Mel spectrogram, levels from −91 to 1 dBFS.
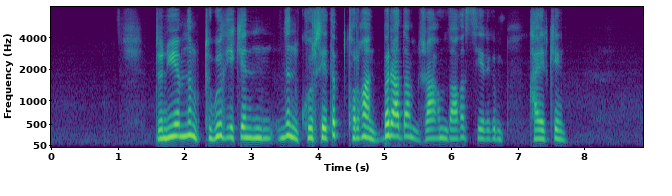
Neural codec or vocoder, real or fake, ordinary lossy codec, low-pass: codec, 16 kHz, 0.8 kbps, ZipCodec; fake; none; none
